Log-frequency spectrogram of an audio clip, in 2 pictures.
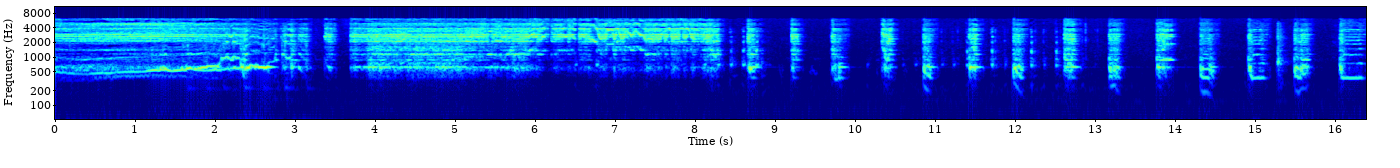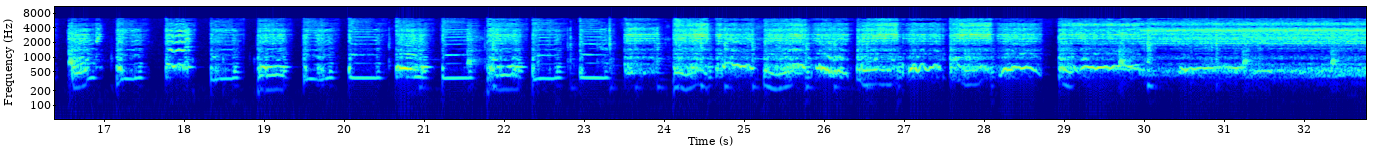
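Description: Experimental music on a keyed, hurdy-gurdy-like string instrument: sustained buzzy notes that slide in pitch. About eight seconds in they break into a long run of short, chopped notes, about two a second, before sustaining again for the last few seconds.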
